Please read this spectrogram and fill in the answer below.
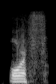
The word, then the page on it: orfe: American English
